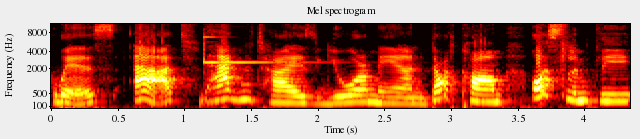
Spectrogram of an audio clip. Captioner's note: dinging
